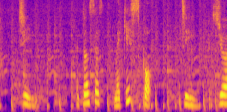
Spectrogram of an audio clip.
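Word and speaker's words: 人: nacionalidad que nosotros tenemos va a cambiar su pronunciación ya no va a ser hito sino que va a ser jin entonces me quisco jin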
